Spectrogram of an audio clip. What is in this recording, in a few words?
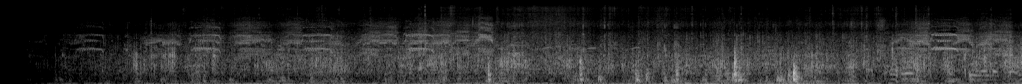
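Oxen pulling wooden cart through swamp (recorded from cart) occasional distinct speech from drivers, also splashes; Outdoor; BBC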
